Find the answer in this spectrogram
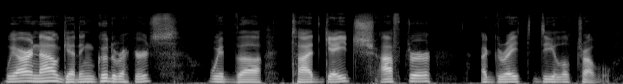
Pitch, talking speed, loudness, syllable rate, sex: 125 Hz, 155 wpm, -19 LUFS, 4.5 syllables/s, male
